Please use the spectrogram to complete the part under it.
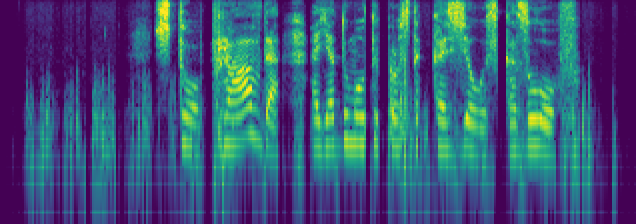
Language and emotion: Russian, angry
